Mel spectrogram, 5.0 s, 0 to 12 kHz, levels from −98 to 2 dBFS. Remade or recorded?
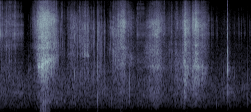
recorded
